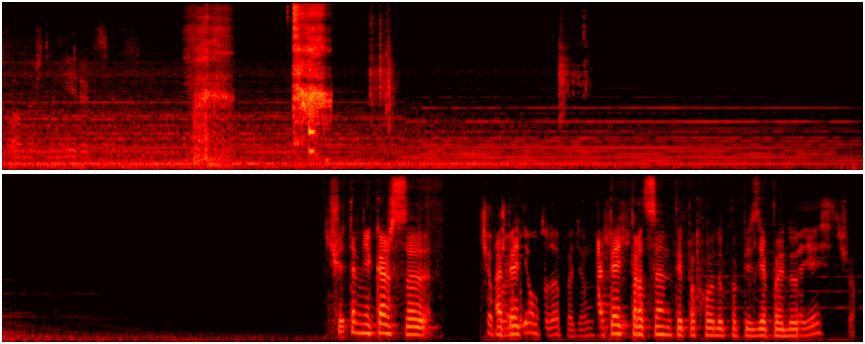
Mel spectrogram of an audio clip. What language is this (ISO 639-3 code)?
rus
